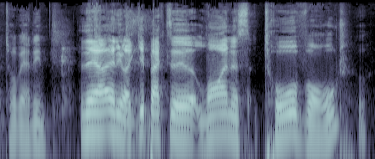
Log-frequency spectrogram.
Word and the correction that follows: Torvalds: Oh, is that how you pronounce his last name? Linus Torvalds.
